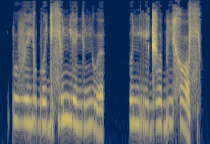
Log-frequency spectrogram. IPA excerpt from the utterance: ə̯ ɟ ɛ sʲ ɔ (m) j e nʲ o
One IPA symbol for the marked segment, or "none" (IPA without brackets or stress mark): ɲ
